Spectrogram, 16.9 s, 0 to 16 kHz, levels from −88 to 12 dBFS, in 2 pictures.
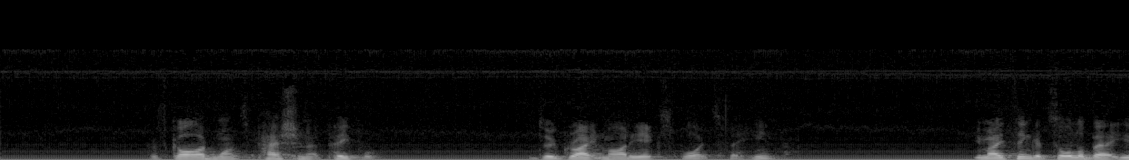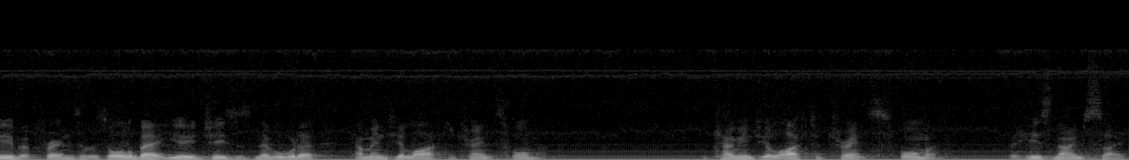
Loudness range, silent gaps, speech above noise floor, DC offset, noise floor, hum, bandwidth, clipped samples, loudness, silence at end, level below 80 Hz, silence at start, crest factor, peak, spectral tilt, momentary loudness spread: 7 LU; none; 24 dB; 1%; -53 dBFS; 60 Hz at -55 dBFS; 11.5 kHz; under 0.1%; -29 LUFS; 0.05 s; -54 dBFS; 0 s; 20 dB; -10 dBFS; -10 dB/octave; 14 LU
